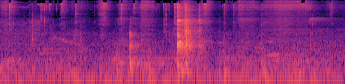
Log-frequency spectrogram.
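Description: Murukku dough of boiled urad dal flour worked in a bowl for snack making, giving soft scraping and rustling with a louder clink of utensil against the bowl partway through; no talking.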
